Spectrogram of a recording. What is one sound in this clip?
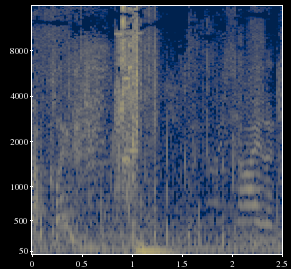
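A door bumps open.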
